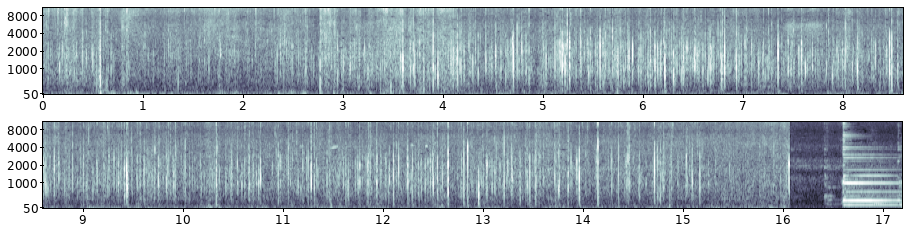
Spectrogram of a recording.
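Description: Rain falling on a jacket hood, recorded on a mobile phone held underneath it: a steady hiss with many sharp, irregular taps of drops striking the hood.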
